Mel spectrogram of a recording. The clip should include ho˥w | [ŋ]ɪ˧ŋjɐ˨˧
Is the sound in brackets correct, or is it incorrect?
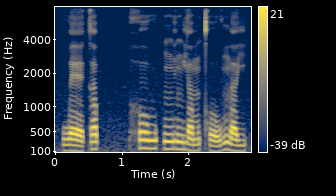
correct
